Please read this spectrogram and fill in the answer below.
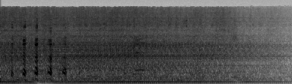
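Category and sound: vehicle, boat engine running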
